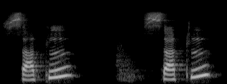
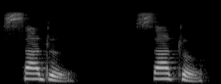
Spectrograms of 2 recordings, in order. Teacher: The next word is, like the word itself, you pronounce it quite gently. It's, if you're a British, you would like to pronounce very clear T sound, or if you follow the US accent, they like to pronounce the T like a D. So it is subtle, subtle, or saddle, saddle, with the B silent.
